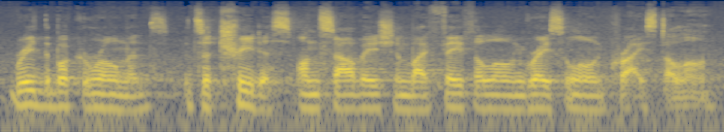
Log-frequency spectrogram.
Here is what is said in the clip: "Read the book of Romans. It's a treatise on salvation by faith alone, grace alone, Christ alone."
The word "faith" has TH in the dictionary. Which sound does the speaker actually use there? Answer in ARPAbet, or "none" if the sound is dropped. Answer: TH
